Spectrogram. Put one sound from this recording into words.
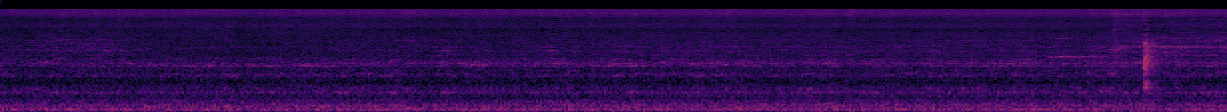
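Heavy traffic rumbles steadily nearby.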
